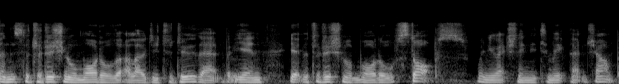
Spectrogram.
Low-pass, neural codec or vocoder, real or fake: 7.2 kHz; codec, 44.1 kHz, 7.8 kbps, DAC; fake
